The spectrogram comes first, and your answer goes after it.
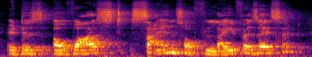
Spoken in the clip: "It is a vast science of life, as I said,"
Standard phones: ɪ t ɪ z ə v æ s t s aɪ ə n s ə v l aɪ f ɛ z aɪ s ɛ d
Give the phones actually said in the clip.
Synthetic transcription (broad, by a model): ɪ t ɪ z ə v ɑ s t s aɪ ə n s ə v l aɪ f ɛ z aɪ s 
